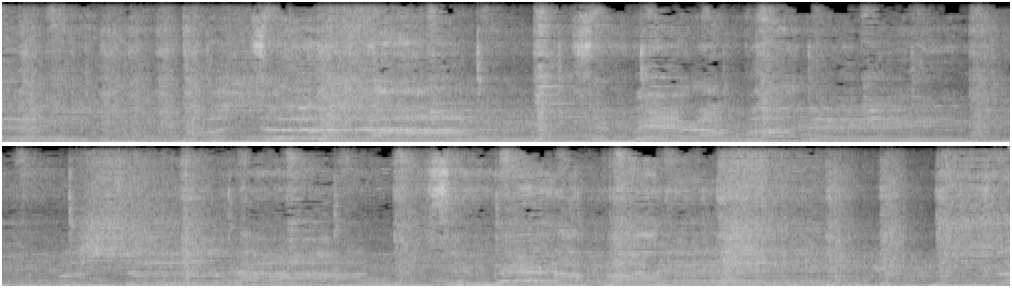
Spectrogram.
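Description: Rock band playing live through a PA: a male singer singing over electric guitars, bass guitar and keytar, with a steady, loud mix.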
